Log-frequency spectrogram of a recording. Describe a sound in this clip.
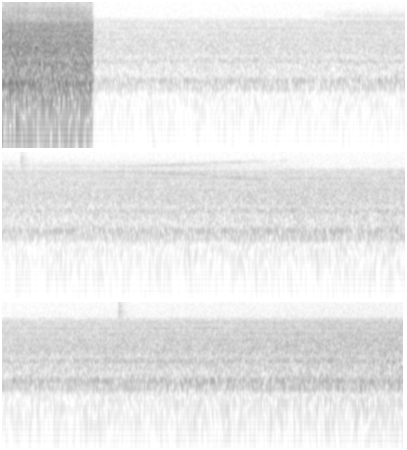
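A distant train approaches, its rumble slowly growing louder.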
